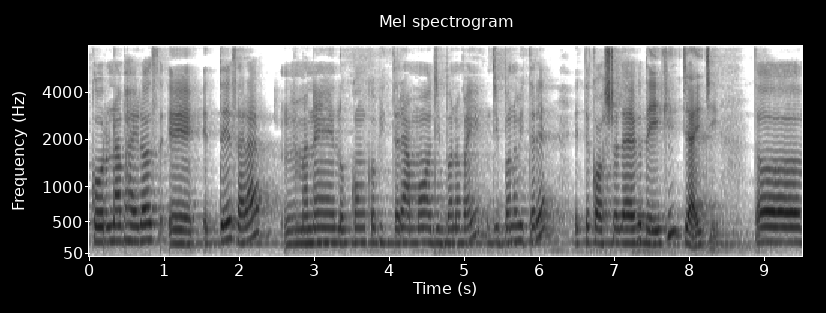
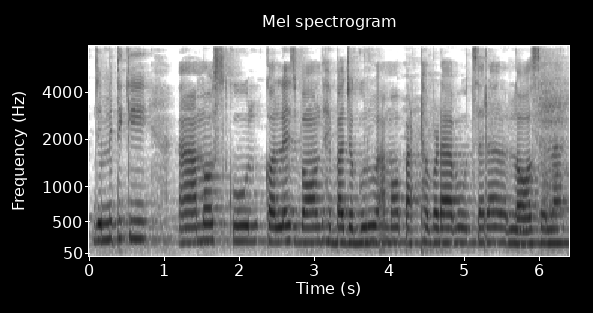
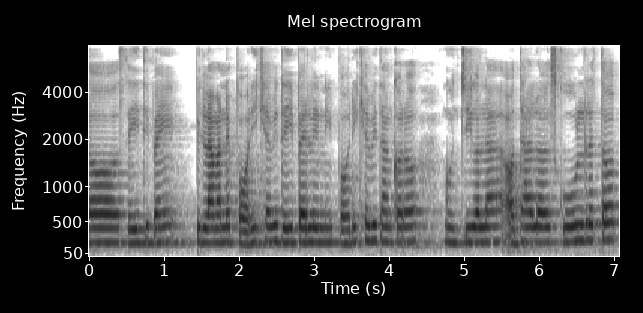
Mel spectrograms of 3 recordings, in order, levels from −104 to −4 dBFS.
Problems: constant background noise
